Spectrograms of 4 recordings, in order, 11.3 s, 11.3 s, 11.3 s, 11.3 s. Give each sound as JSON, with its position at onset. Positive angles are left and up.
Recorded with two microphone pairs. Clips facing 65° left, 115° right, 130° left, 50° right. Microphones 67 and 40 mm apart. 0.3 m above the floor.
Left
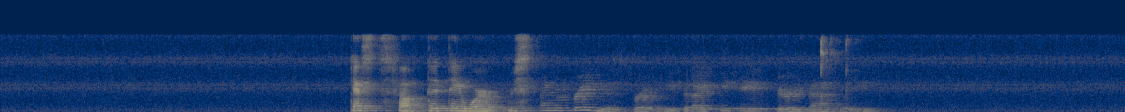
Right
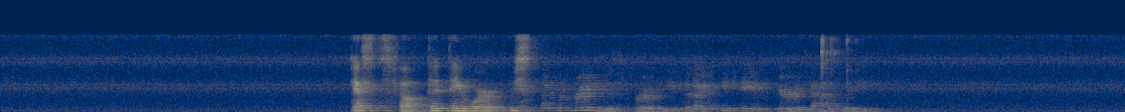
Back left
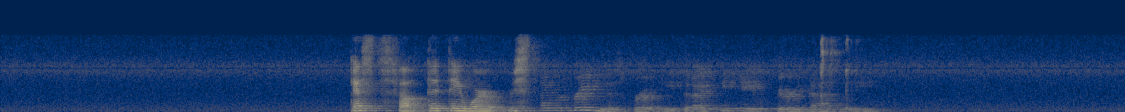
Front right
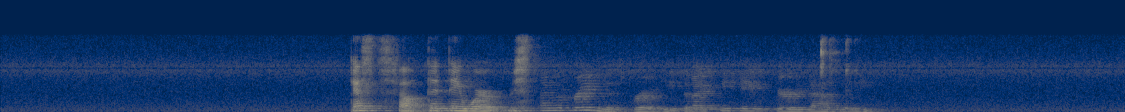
{"t": 3.5, "sound": "a woman speaking", "azimuth_deg": 50, "distance_m": 2.5}
{"t": 5.4, "sound": "a woman speaking", "azimuth_deg": 35, "distance_m": 5.0}
{"t": 8.2, "sound": "keys jangling", "azimuth_deg": 75, "distance_m": 3.0}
